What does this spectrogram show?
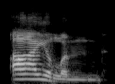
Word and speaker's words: island: Island. Island, as I said, is a piece of land surrounded by water. Island, the S is silent.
